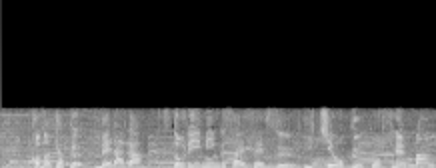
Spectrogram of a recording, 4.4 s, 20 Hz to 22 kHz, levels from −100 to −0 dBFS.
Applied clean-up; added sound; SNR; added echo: none; none; none; none.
